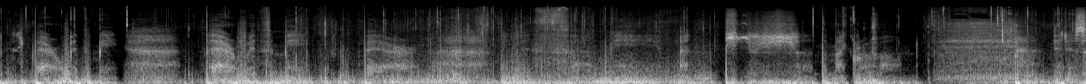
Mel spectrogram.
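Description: Hands brushing and rubbing directly on a Blue Yeti microphone: a dense, continuous run of rumbly scrapes and small taps.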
